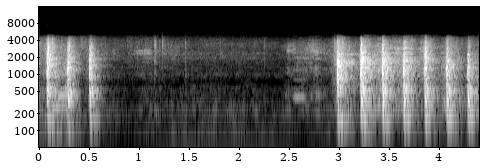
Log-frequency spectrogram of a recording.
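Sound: knocking on a door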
